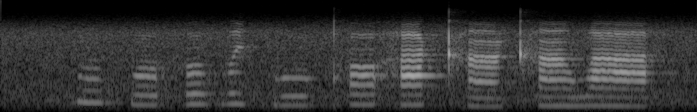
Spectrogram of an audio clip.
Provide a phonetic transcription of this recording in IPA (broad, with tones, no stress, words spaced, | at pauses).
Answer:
ɓuː˦ɡ͡bo˨ho˦ɡʷi˦˨ ɡ͡buː˨kʰɔ˦ha˦ kʰã˨ kʰã˨wa˨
